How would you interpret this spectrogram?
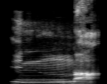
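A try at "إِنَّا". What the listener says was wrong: শেষে টান হচ্ছে না, ইন না।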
